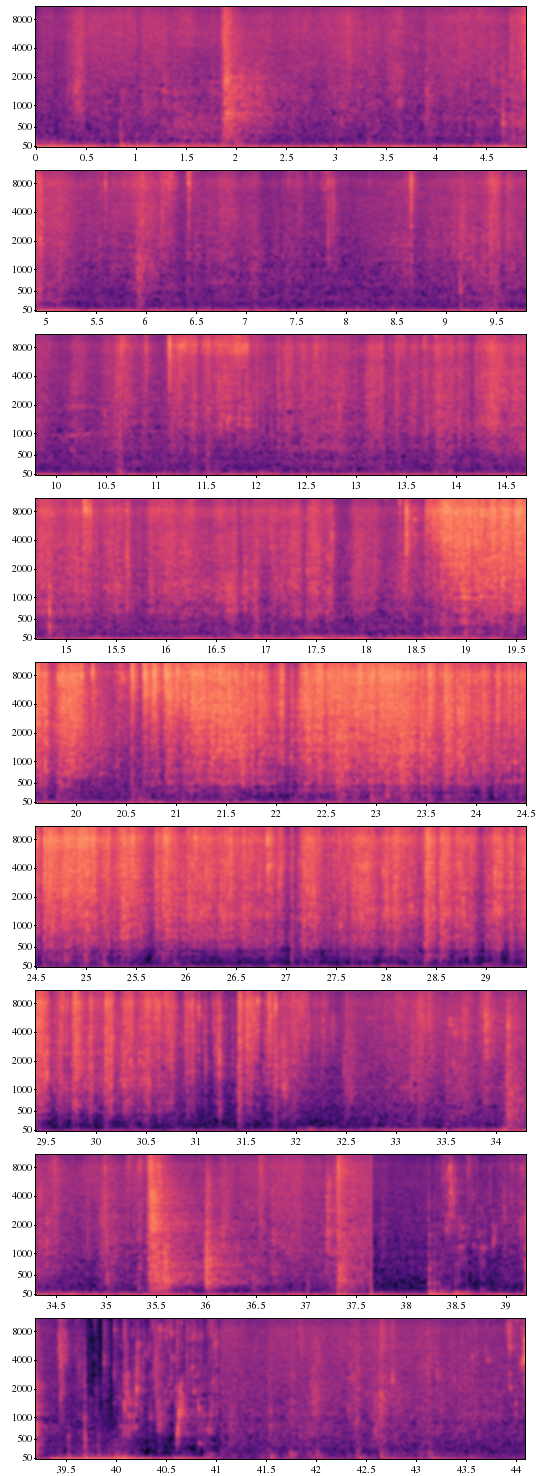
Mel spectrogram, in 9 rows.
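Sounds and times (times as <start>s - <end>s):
foil and paper crinkling: 10.9s - 32.5s
foil being crumpled: 11.1s - 32.5s.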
